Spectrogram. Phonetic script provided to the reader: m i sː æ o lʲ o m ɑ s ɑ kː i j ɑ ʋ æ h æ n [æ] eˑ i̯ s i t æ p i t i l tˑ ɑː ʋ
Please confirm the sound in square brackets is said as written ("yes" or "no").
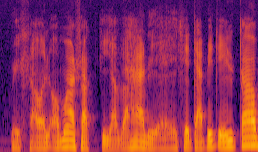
no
